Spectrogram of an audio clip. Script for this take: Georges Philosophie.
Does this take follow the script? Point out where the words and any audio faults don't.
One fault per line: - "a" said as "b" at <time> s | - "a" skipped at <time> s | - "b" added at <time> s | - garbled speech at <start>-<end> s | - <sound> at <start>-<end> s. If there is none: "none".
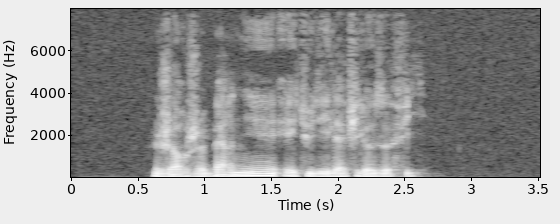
- "Bernier étudie la" added at 1.0 s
